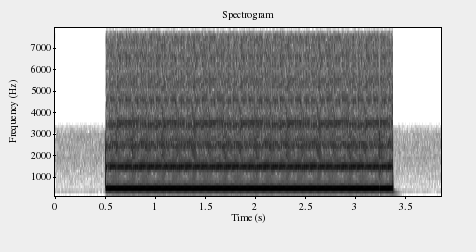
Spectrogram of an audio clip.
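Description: A loud dispatch alert tone sounds as a single steady, buzzy pitch held for about three seconds, then cuts off abruptly over a faint background hiss. No one speaks.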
